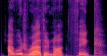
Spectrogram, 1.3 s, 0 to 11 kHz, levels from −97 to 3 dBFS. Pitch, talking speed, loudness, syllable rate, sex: 210 Hz, 225 wpm, -19 LUFS, 5.2 syllables/s, female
